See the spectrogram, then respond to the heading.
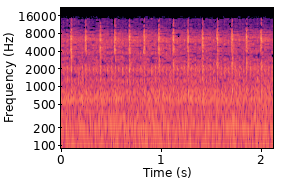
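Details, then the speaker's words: Peugeot 3008 1.6 eHDi 112 hp diesel at idle, smoke and exhaust escaping under the bonnet, worse when driving: sharp, even chuffing tick about seven per second; compression leak, suspected leaking injector seals. "Quand on roule, c'est pire. Alors là, on sent bien que c'est une pression qui s'échappe."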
